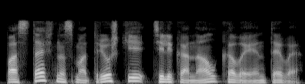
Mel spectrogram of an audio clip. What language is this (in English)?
Russian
